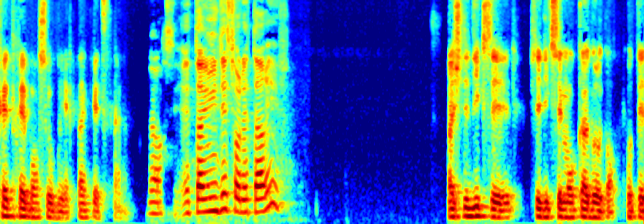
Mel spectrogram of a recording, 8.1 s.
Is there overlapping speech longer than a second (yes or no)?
no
